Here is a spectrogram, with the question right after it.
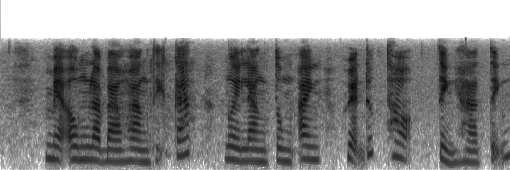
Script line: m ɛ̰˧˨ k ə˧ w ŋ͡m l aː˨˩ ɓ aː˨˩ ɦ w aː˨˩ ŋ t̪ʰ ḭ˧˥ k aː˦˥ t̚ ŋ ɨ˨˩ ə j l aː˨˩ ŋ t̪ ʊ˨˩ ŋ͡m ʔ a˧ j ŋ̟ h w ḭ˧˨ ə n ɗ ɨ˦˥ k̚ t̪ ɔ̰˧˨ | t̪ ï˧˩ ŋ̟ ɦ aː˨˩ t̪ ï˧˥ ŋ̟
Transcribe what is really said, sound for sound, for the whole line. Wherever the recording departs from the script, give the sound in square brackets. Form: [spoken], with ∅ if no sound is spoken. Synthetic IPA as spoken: m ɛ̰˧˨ [ʔ] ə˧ w ŋ͡m l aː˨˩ ɓ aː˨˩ ɦ w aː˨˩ ŋ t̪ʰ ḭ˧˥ k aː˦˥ t̚ ŋ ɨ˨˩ ə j l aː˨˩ ŋ t̪ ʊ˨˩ ŋ͡m ʔ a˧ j ŋ̟ h w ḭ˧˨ ə n ɗ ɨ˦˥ k̚ [t̪ʰ] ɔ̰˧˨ | t̪ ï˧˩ ŋ̟ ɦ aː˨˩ t̪ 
